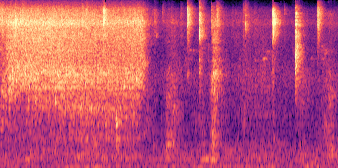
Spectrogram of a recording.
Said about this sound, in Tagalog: At syempre yung ating parang gripo.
